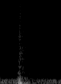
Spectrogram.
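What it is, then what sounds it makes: Cake loose in bundt pan. A knock on a metal bundt pan holding an apple nut cake just baked for 90 minutes gives a single low, dull thump with almost no ring, checking that the cake has come loose. The thump shows the cake is loose in the pan and ready to turn out onto a cake plate.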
